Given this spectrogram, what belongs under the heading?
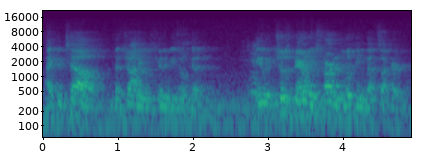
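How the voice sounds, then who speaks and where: At a roomy indoor speech contest, a male contestant with a medium-pitched voice tells a tall tale in a theatrical, deliberate style packed with dramatic pauses. A distant camera microphone captures it, so the sound is echoey and noisy, with room chatter and audience laughter behind him.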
